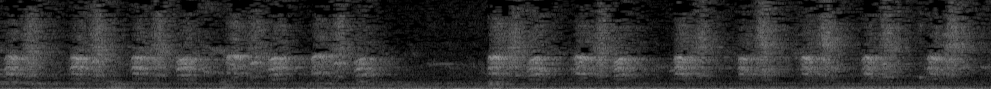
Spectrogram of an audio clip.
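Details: Long-tailed shrike training song in pastol style with speed rolls and shot rolls. Clusters of quick, harsh, high notes in rolling bursts, one brief pause near the middle, then the rapid chatter resumes.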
